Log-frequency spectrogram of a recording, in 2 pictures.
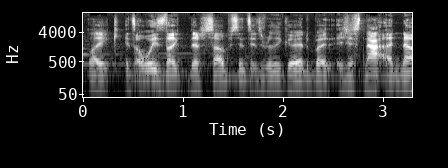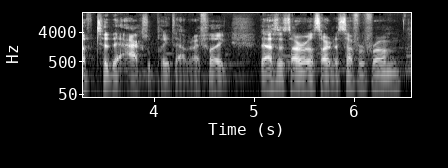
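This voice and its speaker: A man's voice: deep voice, quick pace, faint music behind. A young man giving casual, blunt game reaction commentary with slang and swearing. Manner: slangy, blunt, profane, says bro often. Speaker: gaming reaction video creator.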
